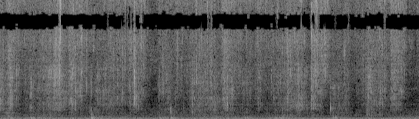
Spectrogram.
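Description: A gloved hand mixing mashed boiled potatoes with chopped onion in a bowl: soft, irregular squishes and pats. A low steady hum runs underneath.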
